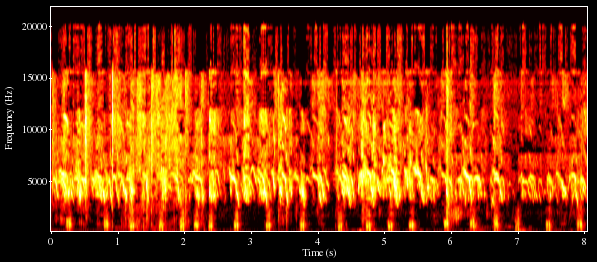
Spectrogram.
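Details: Hen with her chicks in a village: a dense chorus of high, thin chick peeps runs continuously over short, lower hen clucks repeated roughly every half second.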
